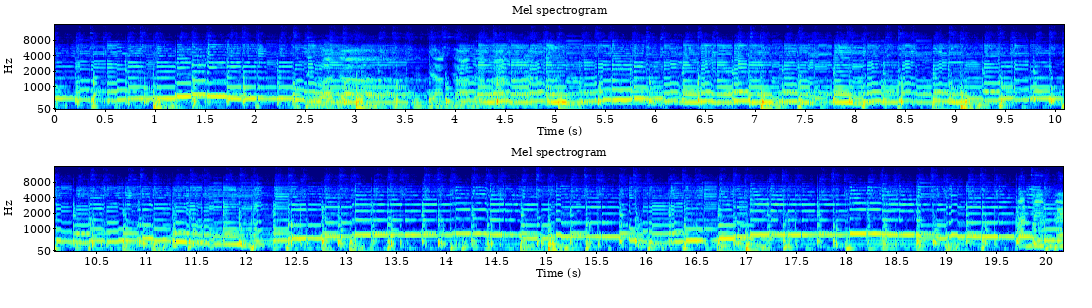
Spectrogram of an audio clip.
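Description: Instrumental passage of Balochi folk music: harmonium melody over sustained notes, with a steady hand-drum rhythm.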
